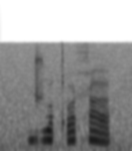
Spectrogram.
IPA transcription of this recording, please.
d͡ʒ u qʼ u ħ a

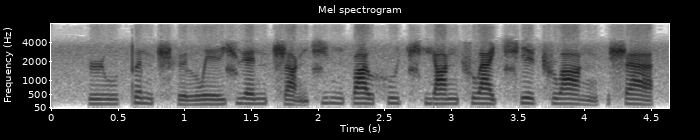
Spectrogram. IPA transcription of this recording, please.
ɻ u˧˥ t̪ ə˥˩ n ʈ͡ʂʰ ɻ̩˩ l w e˧˥ ɪ̯ ɕ ɥ ɛ˥ n ʈ͡ʂ ɑ̰˨˩ ŋ ɕ i˥˧ ŋ p ɑ˥˧ ʊ̯ x u˥˩ t͡ɕʰ j ɑ˥ ŋ ʂ w ä˥˧ t͡ɕʰ i˥˧ ʈ͡ʂ w ɑ˥˩ ŋ | ʂ ä˥˩

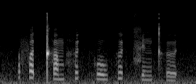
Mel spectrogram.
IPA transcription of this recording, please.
f ɐ˥ t̚ kʰ ɐ˧ m h ɵ˥ t̚ k o˧ w k ɵ˥ t̚ s ɪ˧ ŋ kʰ ɵ˨ t̚

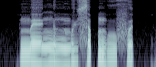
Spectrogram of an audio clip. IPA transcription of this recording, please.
m ɛː˨ ŋ ɐ˨ n m ɵ˨˩ ɥ s ɐ˥ p̚ m uː˨ f ɵ˥ t̚

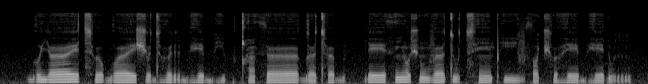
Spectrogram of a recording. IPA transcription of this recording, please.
ɡʷ i j œː e̯ t͡sʰ ɵ o̯ ɡʷ œː e̯ ʃ ɵ dʱ ɵ r bʱ e bʱ i kʷ qʰ ĩ θ œː ɡ œ tʰ œ b | ɾ eː θ ĩ o̯ ʃ ũ v œ t u t͡sʰ ẽ pʰ iː v θ ɔ t͡ʃʰ ɵ ɦ eː bʱ e ɗ u r

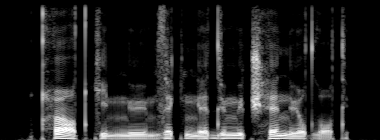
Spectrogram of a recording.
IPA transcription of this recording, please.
qʰ yː˦˨ tˤ kʲ ø˨ m ŋ øː˨ m z ɛ˧ k ŋ ɛ˨˦ d ø˧ m ʏ˧ t͡ʃʰ ɛ˦ n øː˧ d ðˤ ʏː˨ t

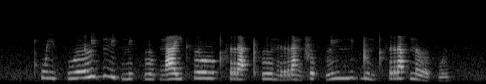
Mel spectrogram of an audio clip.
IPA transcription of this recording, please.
kʰ w iː˨˩ p̚ k w ɤː˦˥ l i˦˥ ʔ n i˨˩ ʔ n i˨˩ t̚ p l u˨˩ ʔ ŋ aː˧ j pʰ l oː˧ kʰ r a˨˩ ʔ pʰ l u˨˩ n r a˩˦ ŋ s o˨˩ k̚ p l iː˧ ŋ i˥˩ ʔ d u˨˩ n kʰ r a˥˩ p̚ n ɤː˨˩ k w ɯ˨˩ k̚

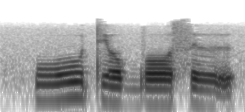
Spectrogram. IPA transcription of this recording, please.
β u tʲ o b o s ɨ

